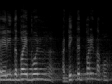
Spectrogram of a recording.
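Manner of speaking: normal talking voice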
